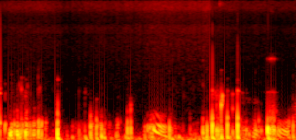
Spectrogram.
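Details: Continuous low gurgling and squeaky rumbles with bubbly pops from an animal's belly; ordinary stomach rumbling (borborygmi).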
